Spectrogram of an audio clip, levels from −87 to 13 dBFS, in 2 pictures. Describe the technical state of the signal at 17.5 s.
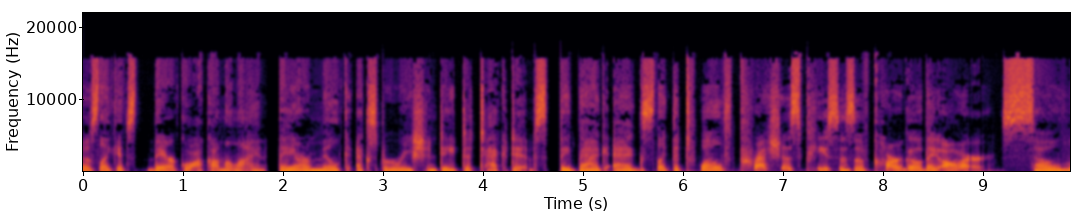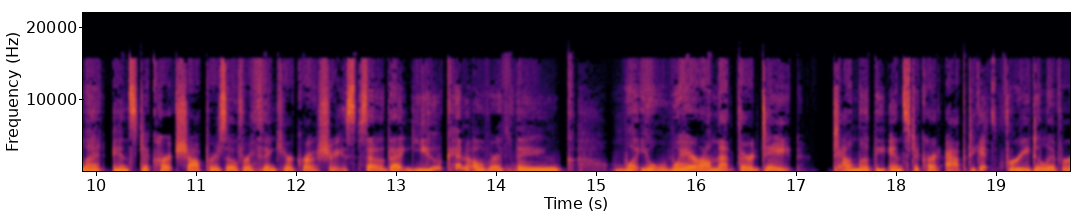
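Just after "on that third date", the signal carries short concealed packet loss in two consecutive events, 17.39 to 17.43 s and 17.43 to 17.47 s, each 20 ms of audio that arrived too late for the decoder. The receiver bridged each gap by extending the preceding sound, pitched if voiced or as shaped noise if not, then crossfaded back. The result is a brief smeared wobble ending just before 17.5 s.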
